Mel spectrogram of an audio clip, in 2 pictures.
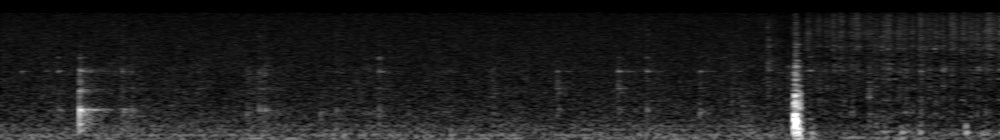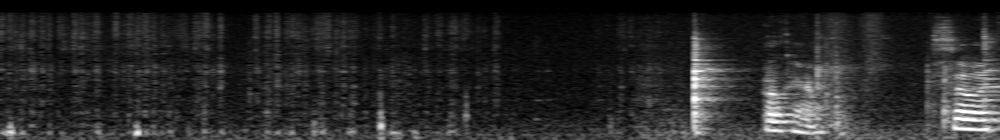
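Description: A utensil stirring batter in a stainless steel mixing bowl, with light scrapes and clicks against the metal and one sharp knock about four seconds in. The batter is too dry. A short vocal sound and the start of speech come near the end.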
